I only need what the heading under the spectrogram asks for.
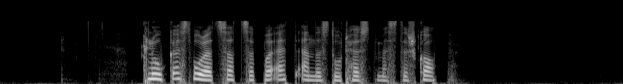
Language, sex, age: Swedish, female, 21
